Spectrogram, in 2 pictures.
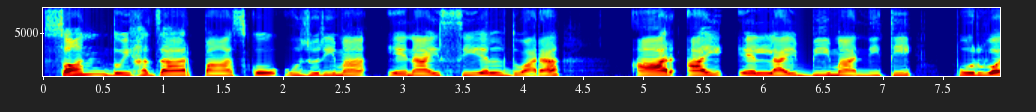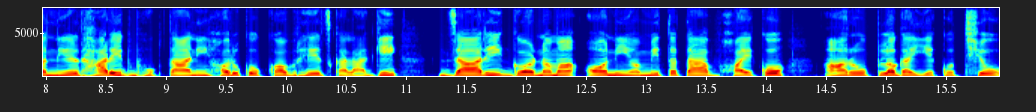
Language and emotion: Nepali, neutral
